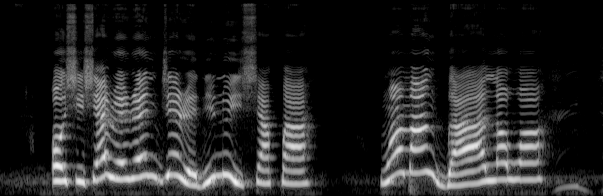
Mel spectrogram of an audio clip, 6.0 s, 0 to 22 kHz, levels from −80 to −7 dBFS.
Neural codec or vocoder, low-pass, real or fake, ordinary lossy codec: none; none; real; none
